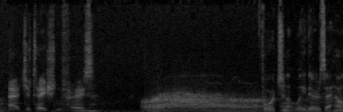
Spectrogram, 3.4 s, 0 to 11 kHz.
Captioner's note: man #2 roars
